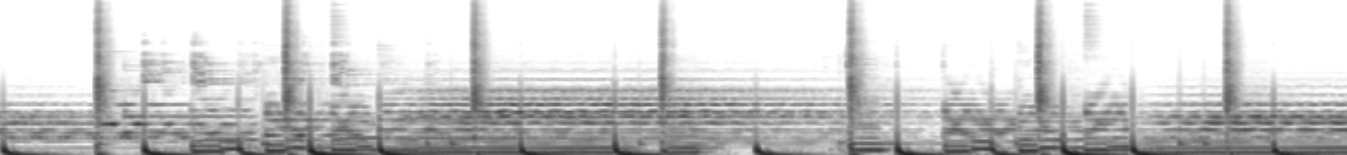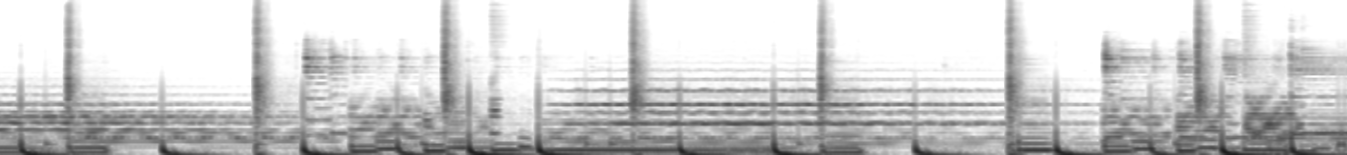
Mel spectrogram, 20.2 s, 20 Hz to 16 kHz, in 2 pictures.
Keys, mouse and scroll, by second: 1.4 double click, 3.8 double click, 4.0 shift+Right, 4.4 shift+Right, 7.5 Up, 9.2 Right, 9.7 Right, 19.9 ctrl+y.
